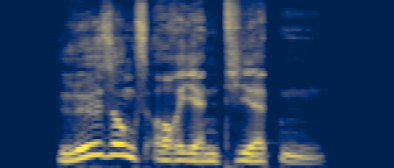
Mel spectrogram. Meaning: inflection of lösungsorientiert: 1. strong genitive masculine/neuter singular 2. weak/mixed genitive/dative all-gender singular 3. strong/weak/mixed accusative masculine singular
- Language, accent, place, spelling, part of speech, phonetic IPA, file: German, Germany, Berlin, lösungsorientierten, adjective, [ˈløːzʊŋsʔoʁiɛnˌtiːɐ̯tn̩], De-lösungsorientierten.ogg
